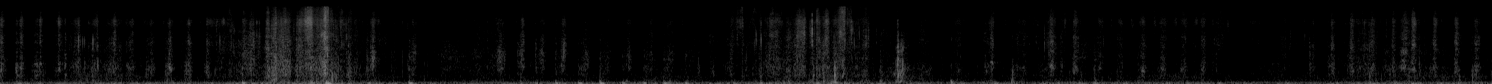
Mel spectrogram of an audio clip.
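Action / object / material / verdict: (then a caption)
scrape / fabric-covered hard-shell headphone case / fabric / none. A soft makeup brush, held in a nitrile-gloved hand, is brushed over a hollow, black fabric-covered hard-shell headphone case. The result is a quiet, dense, irregular patter of bright, scratchy brush strokes over a steady low hum, with louder swells around three and eight seconds.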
